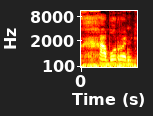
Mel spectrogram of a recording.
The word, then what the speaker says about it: Gaborone: So it's Ga Gaborone and Dumelang.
